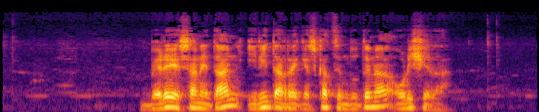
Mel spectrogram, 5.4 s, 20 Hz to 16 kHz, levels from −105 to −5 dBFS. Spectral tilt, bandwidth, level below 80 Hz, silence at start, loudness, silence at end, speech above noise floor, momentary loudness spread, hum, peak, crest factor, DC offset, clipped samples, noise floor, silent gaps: -5.5 dB/octave; 9.8 kHz; -54 dBFS; 1.4 s; -18 LUFS; 0.9 s; 42 dB; 8 LU; none; -2 dBFS; 20 dB; under 0.1%; under 0.1%; -60 dBFS; none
